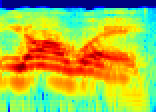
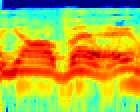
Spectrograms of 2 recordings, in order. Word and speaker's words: Yahweh: But it was a marriage of carnal human flesh and blood people with the great Christ, who was called Yahweh at that time, or Yahweh, whichever way you want to. A lot of them pronounce the W there as a V anyway, and sometimes they spell it that way.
